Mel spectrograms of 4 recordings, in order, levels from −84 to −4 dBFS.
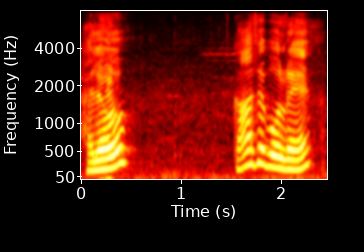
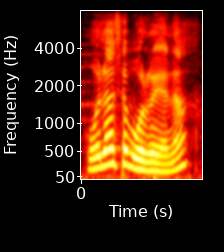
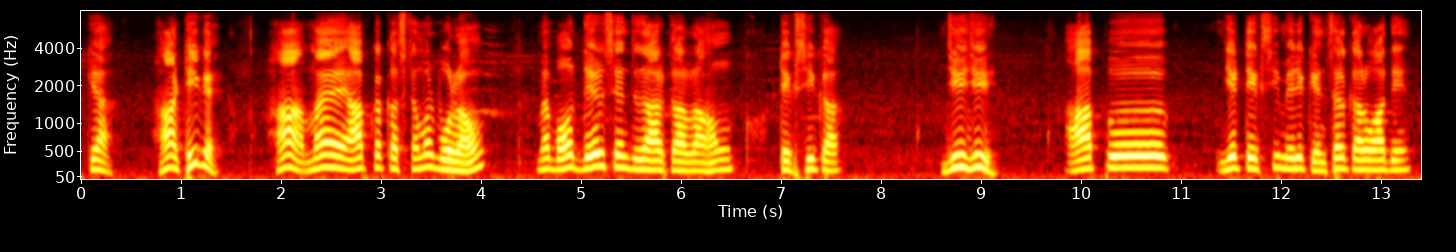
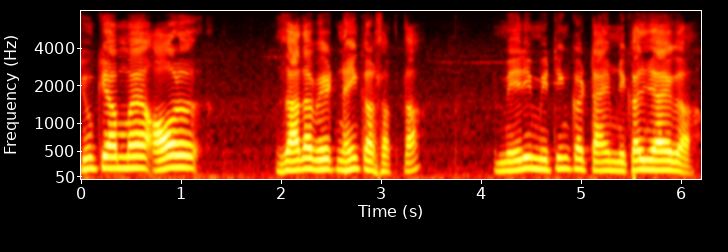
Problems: none marked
